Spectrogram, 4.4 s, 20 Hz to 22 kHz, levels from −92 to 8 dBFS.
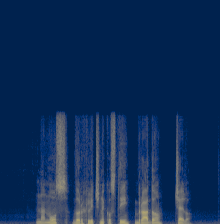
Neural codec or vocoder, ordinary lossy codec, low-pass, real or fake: codec, 16 kHz in and 24 kHz out, 0.6 kbps, FocalCodec, streaming, 2048 codes; none; 10.8 kHz; fake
